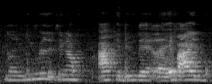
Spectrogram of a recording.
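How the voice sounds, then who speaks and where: A woman in her twenties hosting a casual solo podcast, talking candidly in a conversational way with slang and quick put-on quotes. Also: medium pitch, steady tone, a bit bright. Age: 20s. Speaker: podcast host. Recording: roomy, a bit distant from the mic, faint ambient noise.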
